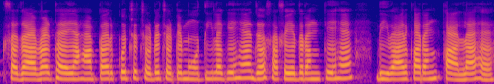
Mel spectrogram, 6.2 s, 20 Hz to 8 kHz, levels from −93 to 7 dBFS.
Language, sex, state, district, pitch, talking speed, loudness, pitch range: Hindi, male, Chhattisgarh, Sukma, 215 Hz, 165 wpm, -16 LUFS, 210-220 Hz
